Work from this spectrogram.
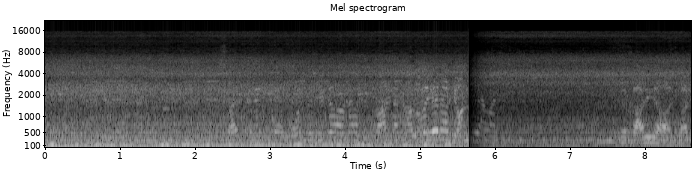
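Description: A car climbs a mountain road between Uttarkashi and Gangotri in the Himalayas. A steady, close engine and road rumble with wind noise cuts out abruptly midway, then returns more quietly.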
